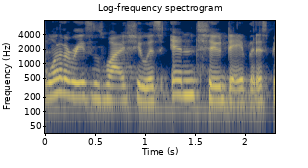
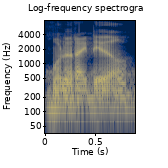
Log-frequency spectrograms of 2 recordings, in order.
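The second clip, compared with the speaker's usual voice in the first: confused Lana. Retold or imitated. Lana reacting to giggling David.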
